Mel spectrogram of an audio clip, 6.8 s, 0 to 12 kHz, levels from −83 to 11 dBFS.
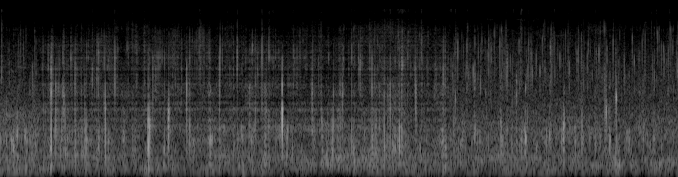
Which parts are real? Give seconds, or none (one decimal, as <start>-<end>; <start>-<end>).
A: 0.0-0.4; 4.5-6.8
